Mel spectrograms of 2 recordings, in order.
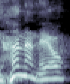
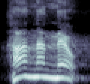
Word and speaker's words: Hananel: nome do do cara hananel hananel tô falando a pronúncia Hebraica né mas em português não tem esse ra é só a mas de qualquer maneira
